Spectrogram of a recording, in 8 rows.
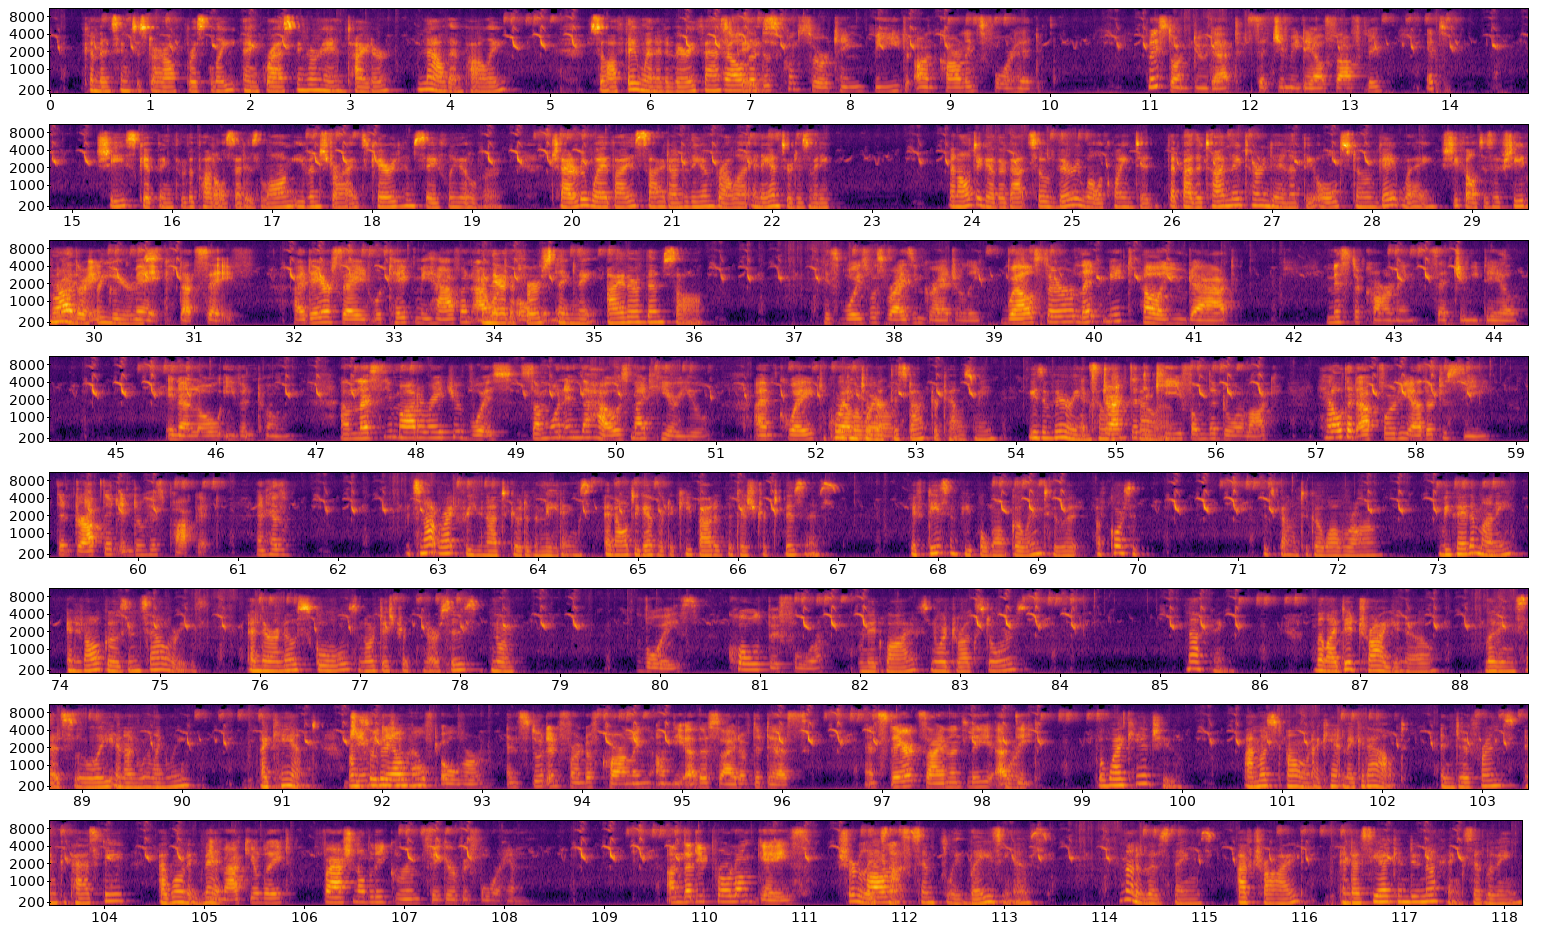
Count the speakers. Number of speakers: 2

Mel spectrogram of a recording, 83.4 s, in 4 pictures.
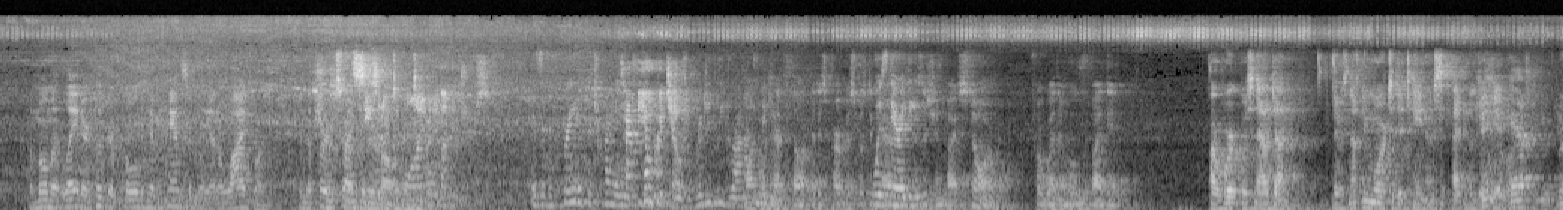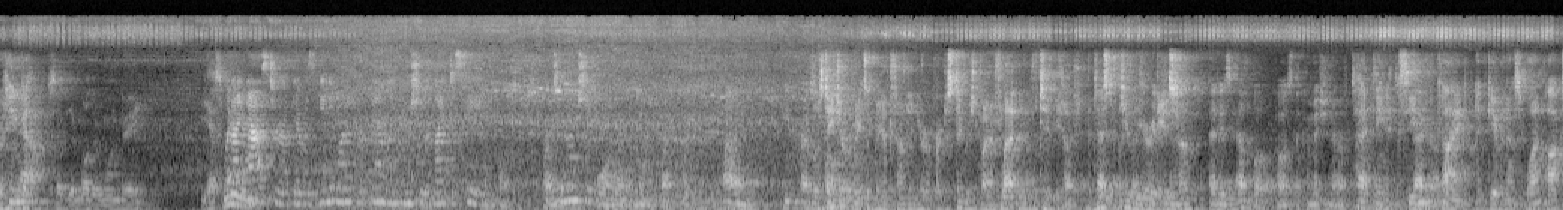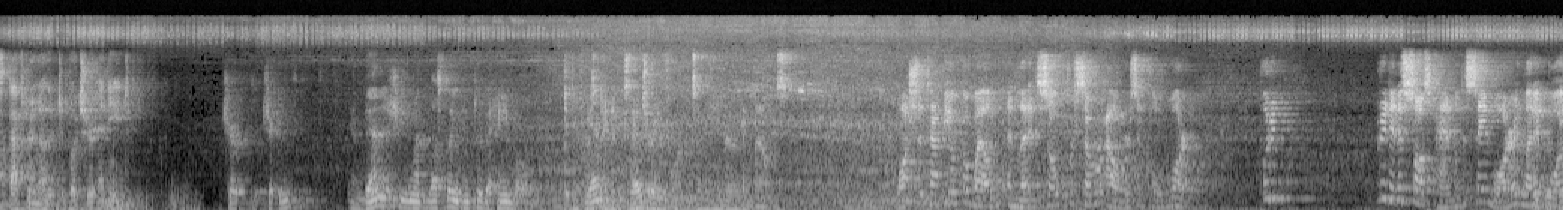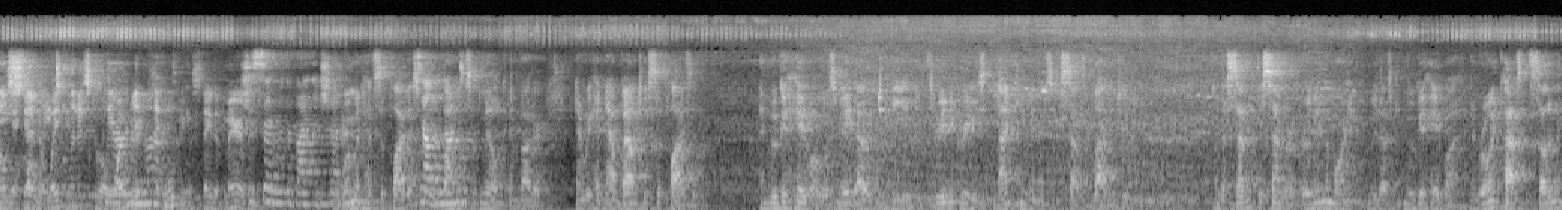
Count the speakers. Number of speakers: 8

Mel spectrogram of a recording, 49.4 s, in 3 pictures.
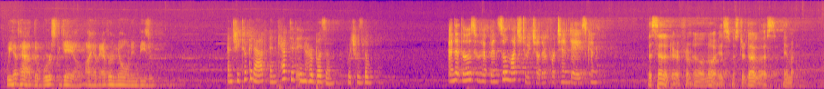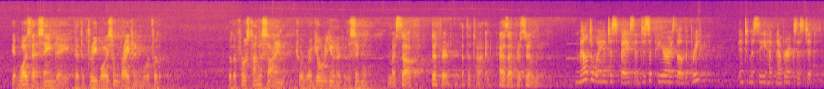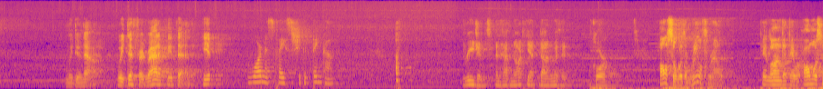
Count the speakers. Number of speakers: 5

